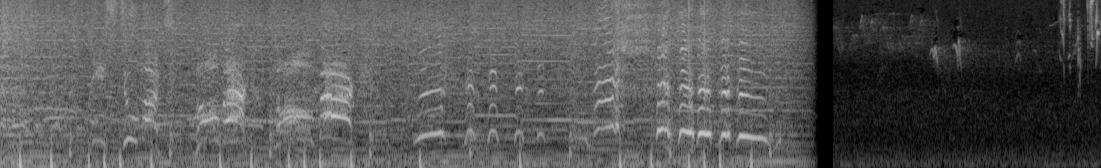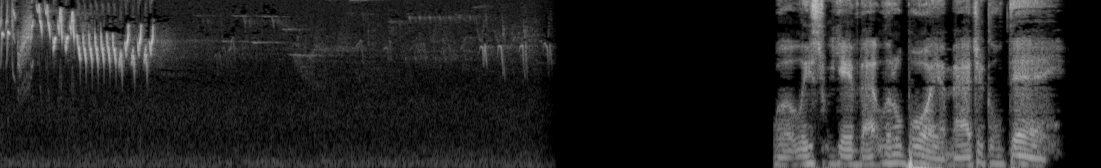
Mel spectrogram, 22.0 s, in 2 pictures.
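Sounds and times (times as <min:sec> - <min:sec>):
music: 0:00.0 - 0:08.2
faint outdoor ambience: 0:06.7 - 0:16.4
songbirds chirping: 0:08.4 - 0:16.6.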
